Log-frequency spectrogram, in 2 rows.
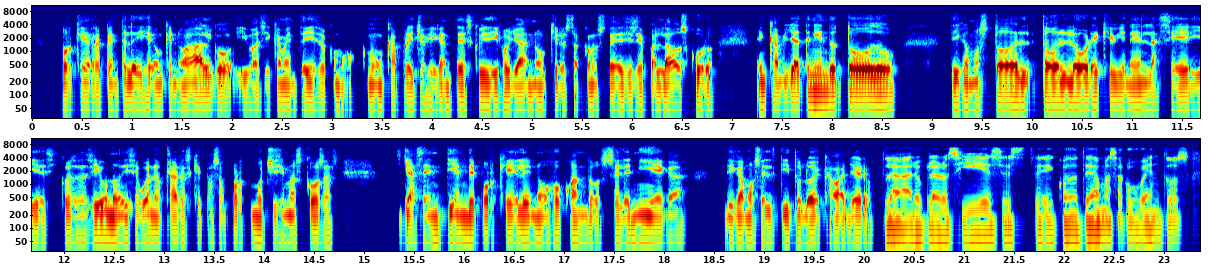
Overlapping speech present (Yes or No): No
